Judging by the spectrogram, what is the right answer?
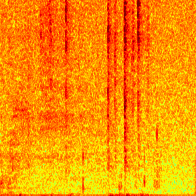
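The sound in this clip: Very faint typing on a computer keyboard, many quick, light keystroke clicks in an irregular stream.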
